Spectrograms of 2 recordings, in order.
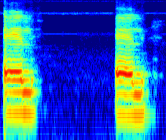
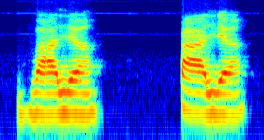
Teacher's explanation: paredes lateral é quando você fala e o som sai pelas paredes laterais da boca. L, L. Você sente a vibração nessa região.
